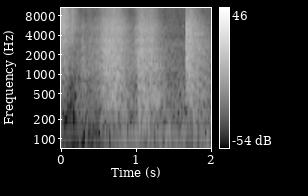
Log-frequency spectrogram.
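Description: Transmission parts being handled on a workbench: a sharp knock, a scraping slide about half a second in, then another knock near the end.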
